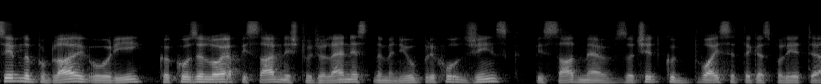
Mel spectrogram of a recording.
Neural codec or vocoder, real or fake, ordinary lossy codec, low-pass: codec, 16 kHz, 0.2 kbps, FocalCodec; fake; none; none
